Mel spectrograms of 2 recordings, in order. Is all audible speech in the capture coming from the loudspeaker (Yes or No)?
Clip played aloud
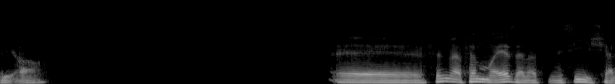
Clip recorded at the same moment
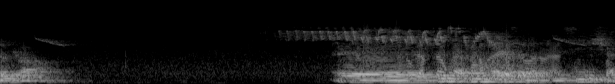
No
